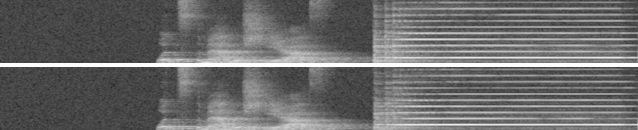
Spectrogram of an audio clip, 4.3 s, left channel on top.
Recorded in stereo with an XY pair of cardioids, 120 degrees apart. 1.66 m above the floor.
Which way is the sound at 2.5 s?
45° left.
